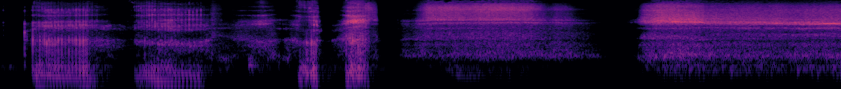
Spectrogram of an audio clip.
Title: Me Snoring in the sun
